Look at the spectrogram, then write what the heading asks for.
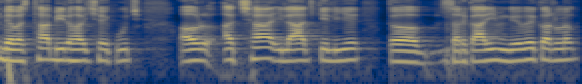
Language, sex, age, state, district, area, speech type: Maithili, male, 18-30, Bihar, Samastipur, rural, spontaneous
